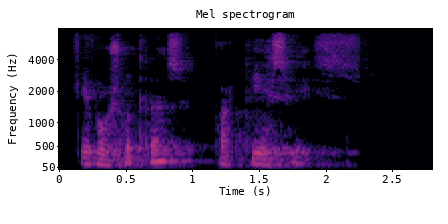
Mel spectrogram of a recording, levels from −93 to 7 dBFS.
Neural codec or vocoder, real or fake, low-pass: none; real; 7.2 kHz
